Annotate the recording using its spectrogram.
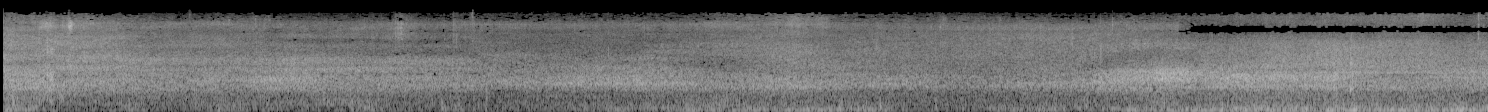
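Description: Steady road traffic noise from cars passing through a busy intersection, a low rumble of tyres and engines that grows louder in the last few seconds.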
